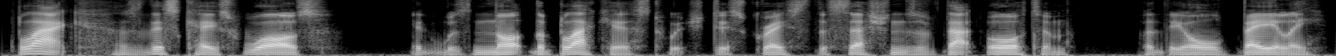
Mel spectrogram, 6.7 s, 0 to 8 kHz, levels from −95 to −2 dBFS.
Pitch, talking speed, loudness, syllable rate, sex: 95 Hz, 190 wpm, -23 LUFS, 4.9 syllables/s, male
